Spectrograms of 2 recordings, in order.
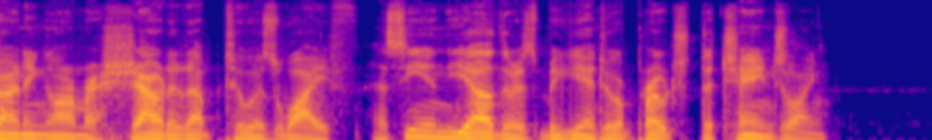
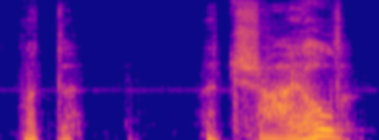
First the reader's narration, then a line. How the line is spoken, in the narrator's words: Broadsword muttered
